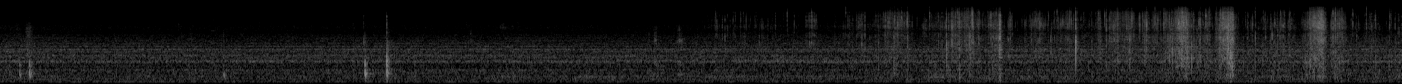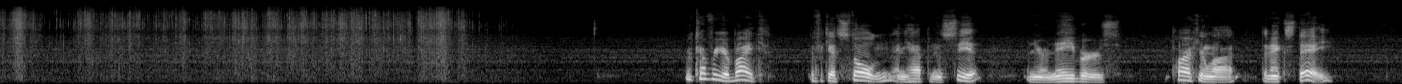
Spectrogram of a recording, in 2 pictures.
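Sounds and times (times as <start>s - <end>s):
crinkling and rustling: 6.8s - 19.2s
sharp crackles: 7.0s - 19.2s.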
